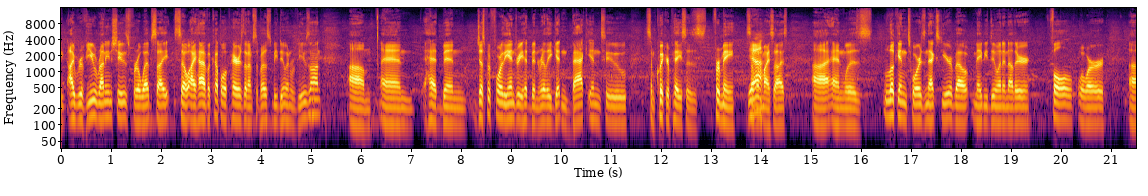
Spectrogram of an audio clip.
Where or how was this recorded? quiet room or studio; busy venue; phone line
busy venue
